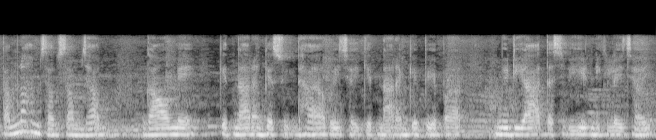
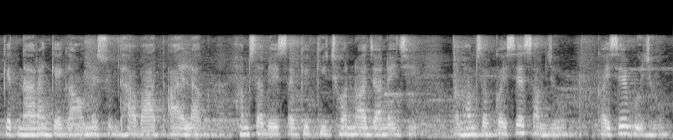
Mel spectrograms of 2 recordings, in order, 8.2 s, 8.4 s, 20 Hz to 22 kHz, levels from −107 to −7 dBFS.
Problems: background sounds at intervals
